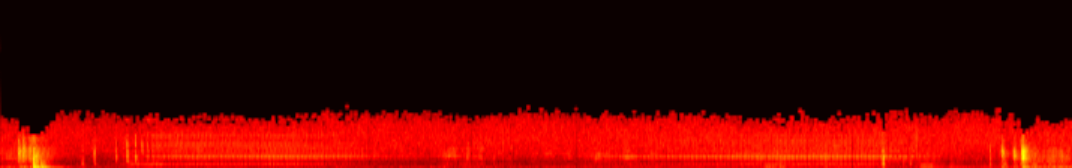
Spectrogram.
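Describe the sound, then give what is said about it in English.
Descending hotel elevator from a radio comedy sound effect: a steady low hum with sustained whining tones, bracketed by a knock at the start and a couple of sharp knocks near the end. “You know, you get such a beautiful view from way up here. Yeah. Hurry, there's the elevator. Down, please. Watch your step, Mary.”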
